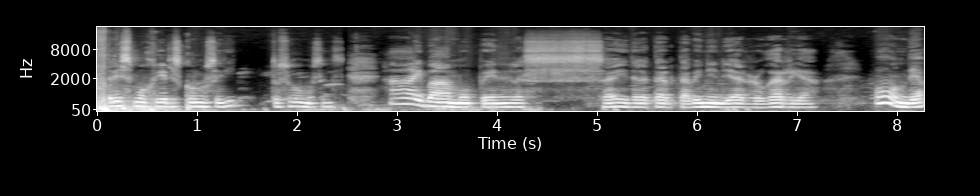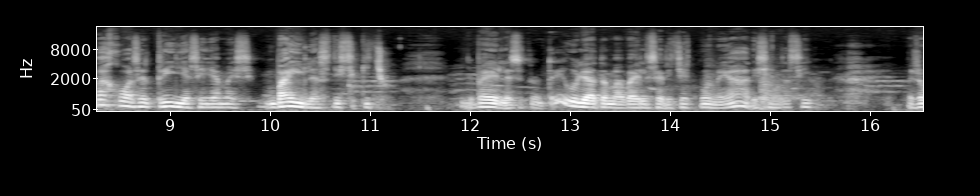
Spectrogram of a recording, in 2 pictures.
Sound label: Potato Song; Huangascar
